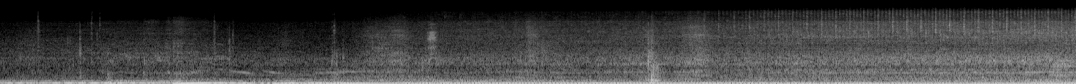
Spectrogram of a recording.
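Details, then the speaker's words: 2003 Mitsubishi Eclipse (titled Lancer) with P0300 misfire, power loss and only two of four cylinders working: after the ignition coil circuit was checked, the petrol engine starts and settles into a steady, even idle with no vibration. "ahí encendió el carro como lo podemos ver aquí ya no está vibrando ya no está esto que les diga a ti ya está bien"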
